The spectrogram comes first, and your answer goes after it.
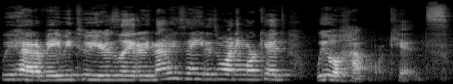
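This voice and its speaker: A woman's voice: on the high side, flat delivery, brisk, bright, forceful tone, reverberant, distant mic, low-quality recording. A woman in her twenties, a makeup artist, chatting casually with her husband in a Q&A video, full of fillers and laughs. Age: 20s. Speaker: makeup artist and channel co-host. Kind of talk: casual couple Q&A chat.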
